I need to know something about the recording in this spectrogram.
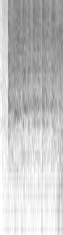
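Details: Alfa Romeo Stelvio Quadrifoglio starting after its battery went flat from sitting four days and was disconnected; dash warnings showing. A sudden catch and an immediate strong, even roar settle into a steady run: a clean start with no hesitation or grinding.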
